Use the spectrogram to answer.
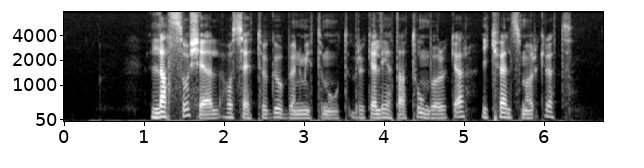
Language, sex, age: Swedish, male, 36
